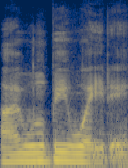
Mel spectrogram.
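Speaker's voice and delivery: hissing non-human voice. The game master voices a mysterious voice in a character's head, sibilant and inhuman. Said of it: "a certain kind of like a sibilance to the voice".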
